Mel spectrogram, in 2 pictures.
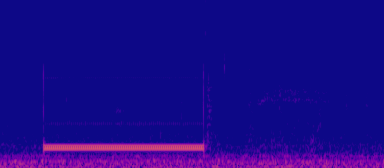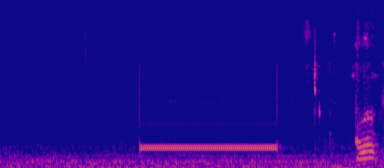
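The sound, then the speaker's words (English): Telephone tones through a speakerphone as a call is placed: two long, steady beeps about two seconds each, separated by a pause, over a noisy background with a brief clatter at the end. “I'm recording and I'm talking to you on the phone. I got it on speakerphone.”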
